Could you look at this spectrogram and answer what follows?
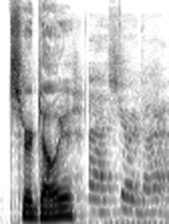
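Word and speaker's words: Shirodhara: Shirodara, yeah. Shirodara, thank you. I could never pronounce that one.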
